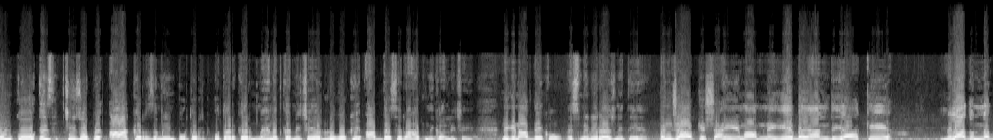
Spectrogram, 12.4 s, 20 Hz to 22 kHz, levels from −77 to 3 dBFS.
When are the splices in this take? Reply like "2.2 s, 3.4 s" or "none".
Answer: 8.1 s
